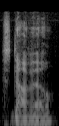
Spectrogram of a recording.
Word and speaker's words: Dauv: And then from there, I was Dauv like Suave.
